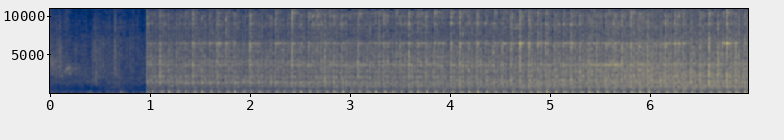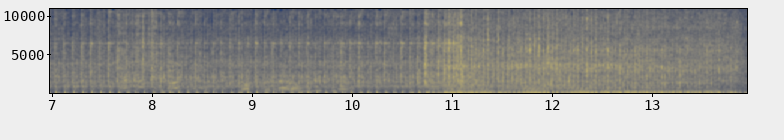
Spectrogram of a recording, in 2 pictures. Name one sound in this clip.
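A small engine idles with a steady, rapid putter.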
